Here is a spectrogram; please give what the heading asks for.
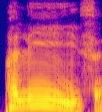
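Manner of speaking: पुलिस said pəlees, stress on the second syllable; American pronunciation. Shown as a demonstration. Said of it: "Americans". (American उच्चारण)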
